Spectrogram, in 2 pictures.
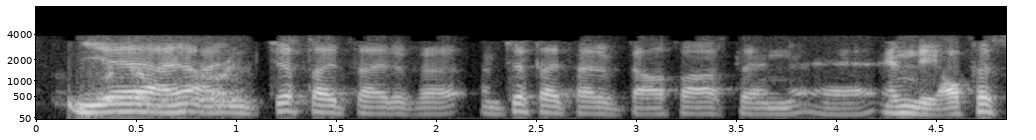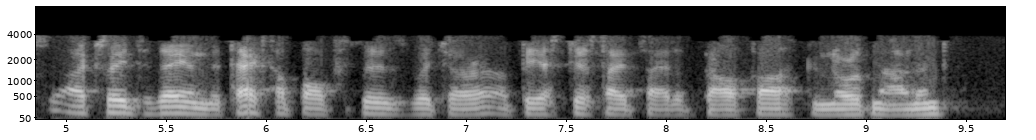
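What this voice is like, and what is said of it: Northern Irish accent. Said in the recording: “I love your accent... it's just so perfect... the Northern Ireland accent”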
